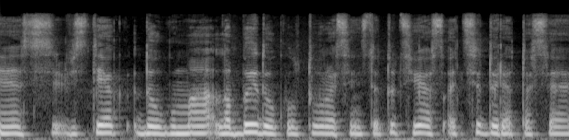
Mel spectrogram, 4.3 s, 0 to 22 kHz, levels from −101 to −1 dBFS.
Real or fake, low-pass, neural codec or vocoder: fake; 14.4 kHz; vocoder, 44.1 kHz, 128 mel bands every 256 samples, BigVGAN v2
